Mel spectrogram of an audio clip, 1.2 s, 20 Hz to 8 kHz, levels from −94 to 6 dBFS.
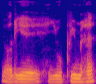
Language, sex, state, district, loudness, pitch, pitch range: Hindi, male, Bihar, Samastipur, -24 LUFS, 110 Hz, 110-120 Hz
